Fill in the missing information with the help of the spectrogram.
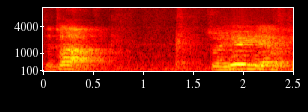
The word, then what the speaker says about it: Tav: Oath, we'd pronounce it like O-A-T-H in English, but it's Aleph, Vav, Tav. Or Thav, because it's a TH sound rather than just a T sound. So the Thav.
